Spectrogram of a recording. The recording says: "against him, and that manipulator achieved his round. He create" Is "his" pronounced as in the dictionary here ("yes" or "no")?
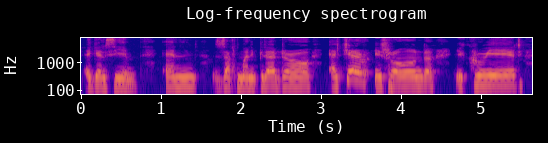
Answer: no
